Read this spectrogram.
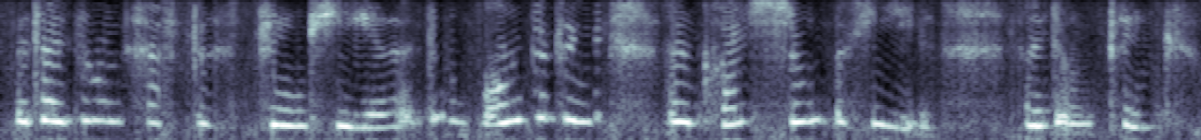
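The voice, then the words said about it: Scottish accent. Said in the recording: “I lived in Ireland all those years, but I never lost my Scots accent, did I?”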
